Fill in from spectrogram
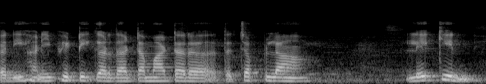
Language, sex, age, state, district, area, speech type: Sindhi, female, 45-60, Uttar Pradesh, Lucknow, urban, spontaneous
